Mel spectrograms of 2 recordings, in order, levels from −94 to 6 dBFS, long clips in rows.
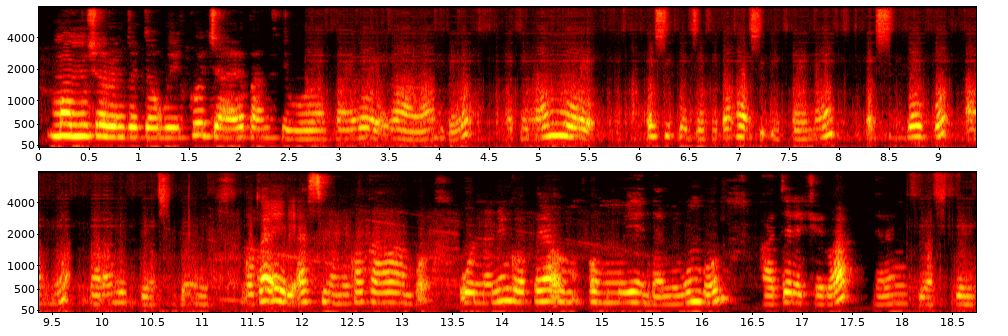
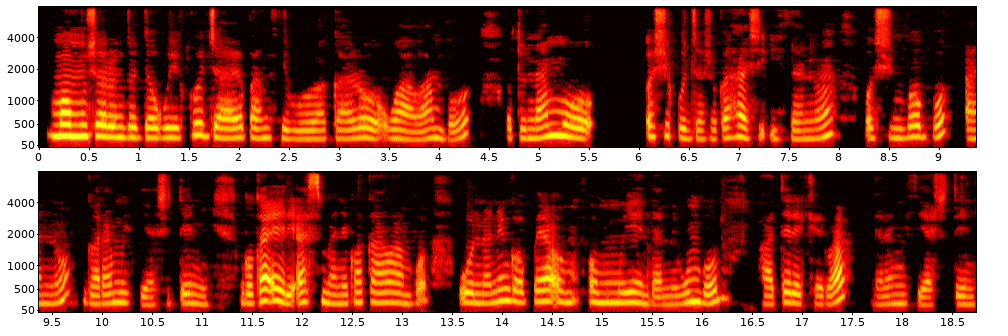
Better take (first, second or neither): second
